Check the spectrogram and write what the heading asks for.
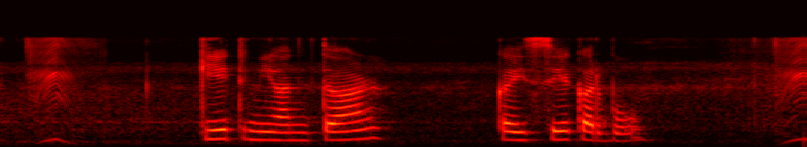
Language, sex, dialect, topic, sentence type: Chhattisgarhi, female, Eastern, agriculture, question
